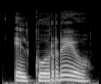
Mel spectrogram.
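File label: the post office, Spanish, female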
